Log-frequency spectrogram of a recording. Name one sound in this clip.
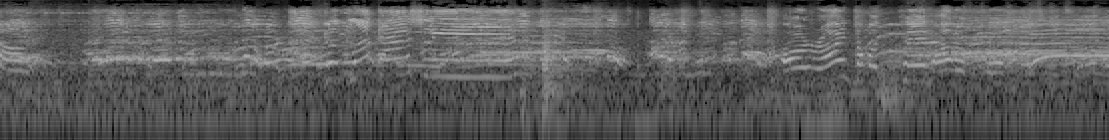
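A crowd of young women cheers and screams loudly.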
